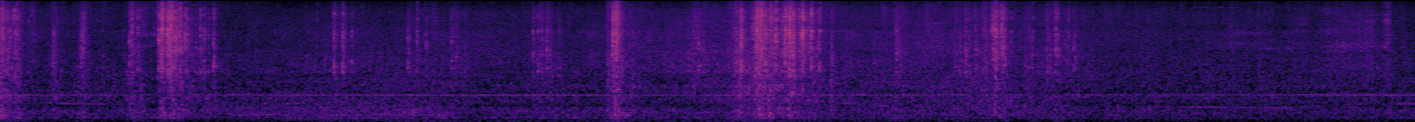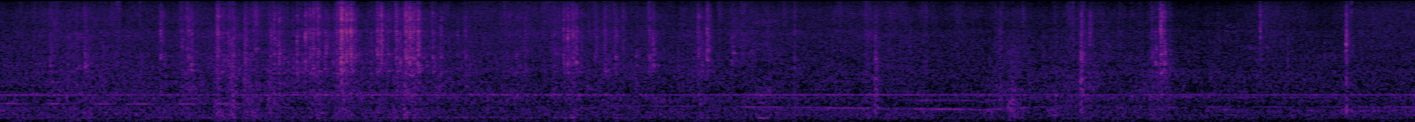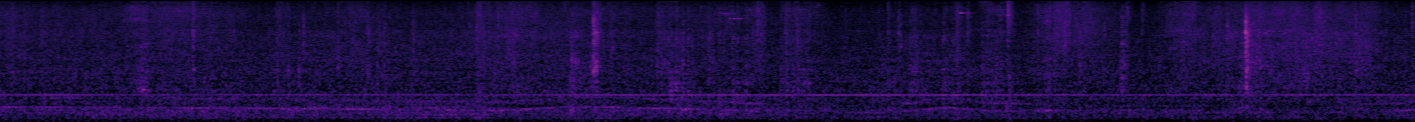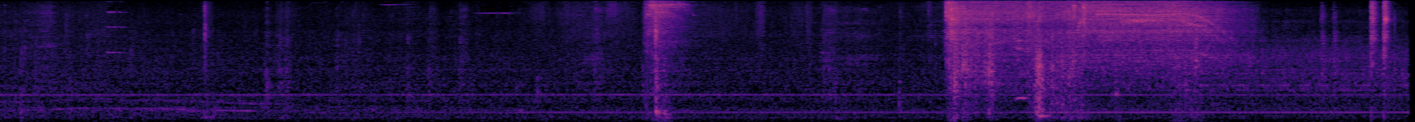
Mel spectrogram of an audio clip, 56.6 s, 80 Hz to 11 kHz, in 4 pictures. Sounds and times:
Motor vehicle (road): 0.0s - 56.6s.

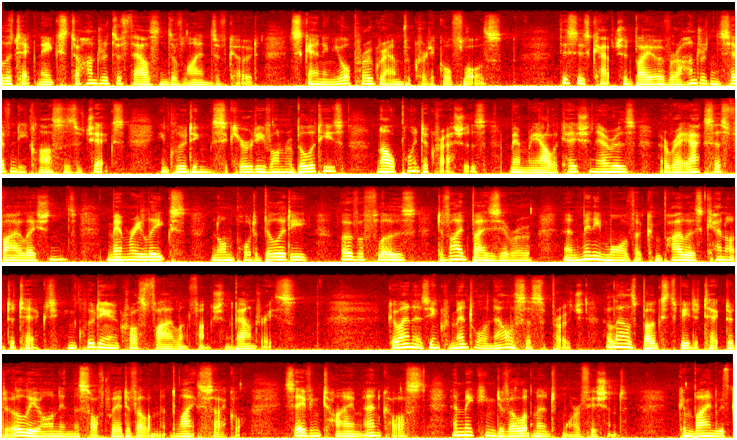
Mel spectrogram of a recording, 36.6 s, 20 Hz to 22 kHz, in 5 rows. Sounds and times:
Speech: 0.0s - 5.0s, 5.6s - 25.0s, 25.8s - 36.6s.

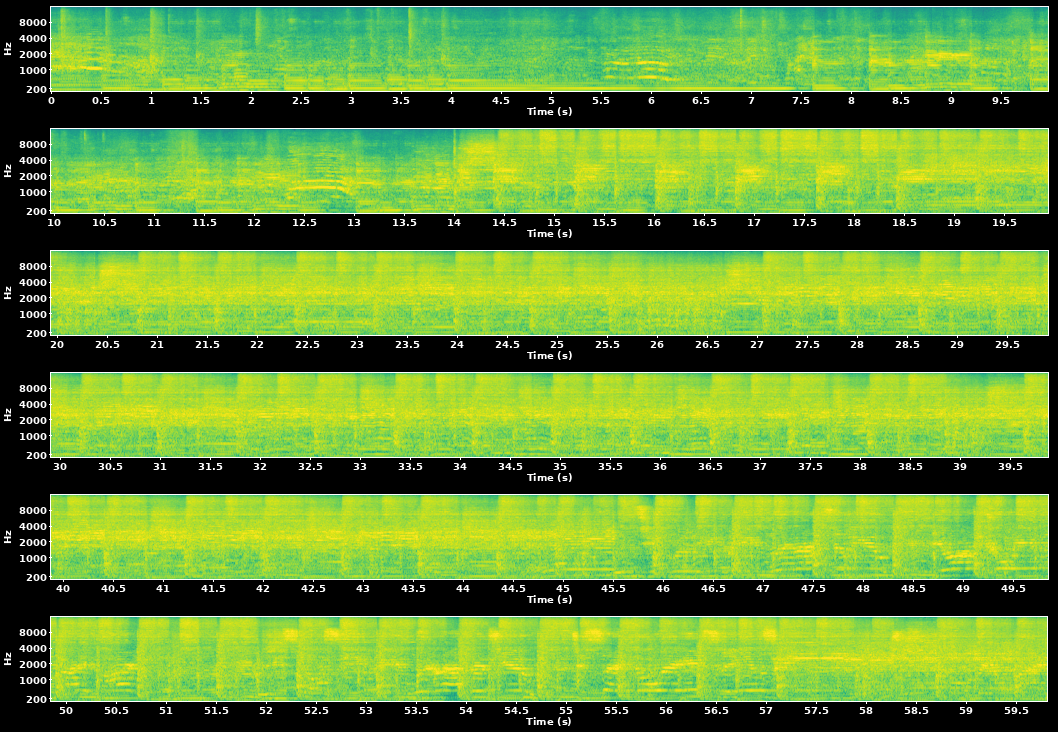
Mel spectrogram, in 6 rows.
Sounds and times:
Music: 0.0s - 59.8s
Speech: 5.0s - 14.1s.

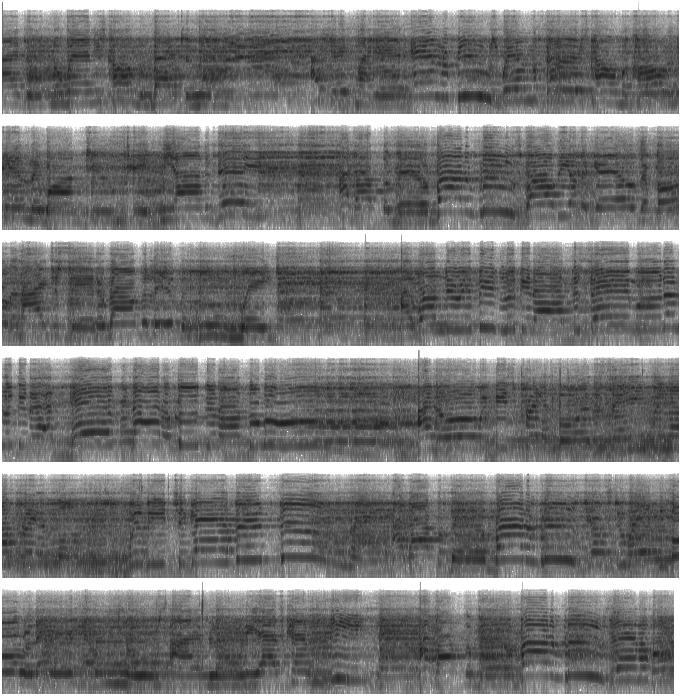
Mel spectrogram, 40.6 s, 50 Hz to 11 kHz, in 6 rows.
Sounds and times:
Synthetic singing: 0.0s - 9.4s, 10.1s - 16.3s, 17.5s - 40.5s
Music: 0.0s - 40.5s.

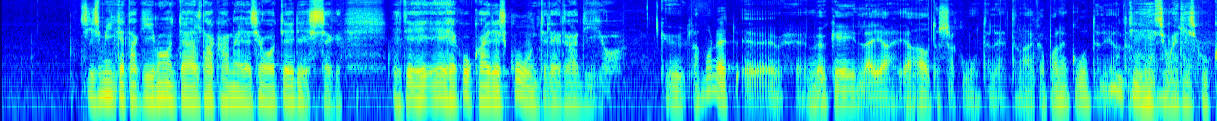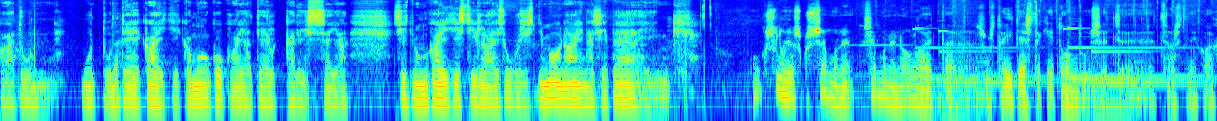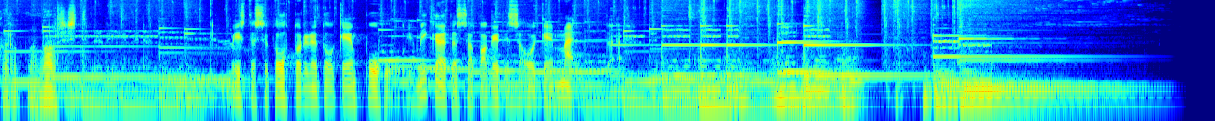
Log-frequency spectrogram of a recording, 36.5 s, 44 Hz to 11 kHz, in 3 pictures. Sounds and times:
Speech: 0.8s - 26.0s, 26.6s - 30.6s
Music: 20.2s - 36.2s.

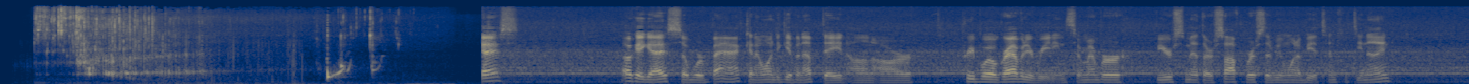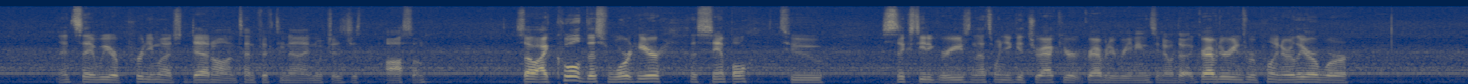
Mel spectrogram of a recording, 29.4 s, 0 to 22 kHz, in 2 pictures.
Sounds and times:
Speech: 4.8s - 5.2s, 6.2s - 14.0s, 15.3s - 19.0s, 19.9s - 23.0s, 23.6s - 28.2s.

